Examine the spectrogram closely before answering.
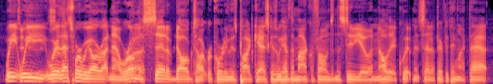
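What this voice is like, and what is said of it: Southern American accent. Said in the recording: “if you can tell by the way, yes, we are from the South... By our accent.”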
